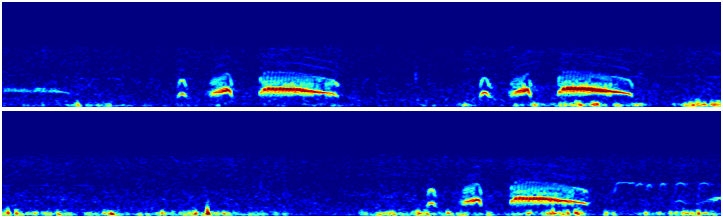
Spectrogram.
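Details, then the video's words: Wild spotted dove giving coo phrases: two short notes then a longer, slightly falling coo around mid pitch, repeated twice with a gap; low rumbling background noise throughout. "Burung Tekukur Liar Kurang Mental"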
